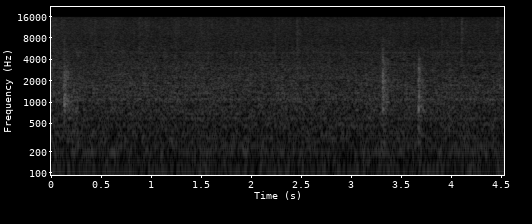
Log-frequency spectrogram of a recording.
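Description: Chicken and asparagus sizzling steadily in a hot wok during a stir-fry, with two faint ticks about three and a half seconds in.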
